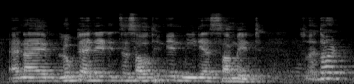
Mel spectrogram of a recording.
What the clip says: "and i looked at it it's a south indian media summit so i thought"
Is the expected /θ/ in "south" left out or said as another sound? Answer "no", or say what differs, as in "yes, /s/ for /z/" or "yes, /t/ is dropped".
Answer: yes, /t/ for /θ/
